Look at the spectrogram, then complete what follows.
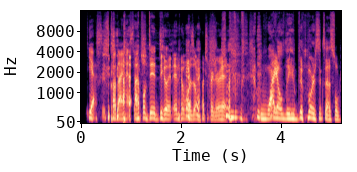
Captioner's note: laughs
